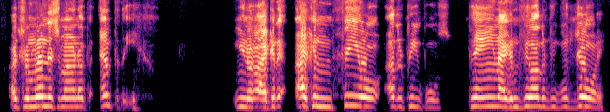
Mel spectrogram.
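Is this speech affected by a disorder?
Yes: cerebral palsy; wheelchair bound, childhood processing difficulty, occupational and physical therapy improved communication, types with right index finger; unstable voice, pitch goes high and low, speech recognition software produces nonsense.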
